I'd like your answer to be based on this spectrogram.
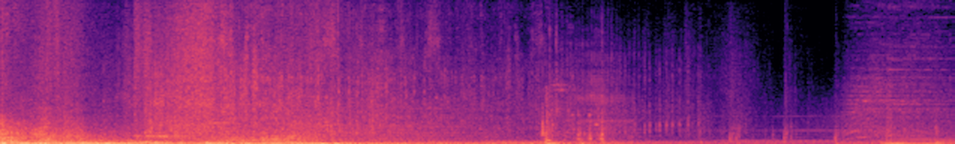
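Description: An Incendio fire spell in Hogwarts Legacy goes off as a heavy booming blast that rumbles and fades over a few seconds, followed by quieter game sounds.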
